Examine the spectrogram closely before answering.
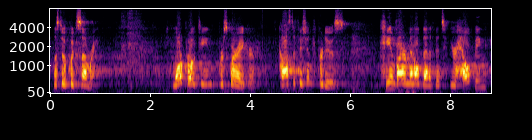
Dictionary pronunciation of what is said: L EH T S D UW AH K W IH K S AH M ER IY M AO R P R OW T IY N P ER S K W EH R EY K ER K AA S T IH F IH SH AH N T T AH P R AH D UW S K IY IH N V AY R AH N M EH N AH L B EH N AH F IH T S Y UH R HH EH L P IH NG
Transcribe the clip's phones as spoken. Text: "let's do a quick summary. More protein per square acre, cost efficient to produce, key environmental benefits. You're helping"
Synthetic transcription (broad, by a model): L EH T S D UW AH K W IH K S AH M ER IY M AO R P R OW T IY N P ER S K W EH R EY K ER K AA S T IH F IH SH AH N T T P R AH D UW S K IY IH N V AY R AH N M EH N L B EH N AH F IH T S Y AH R HH EH L P IH NG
